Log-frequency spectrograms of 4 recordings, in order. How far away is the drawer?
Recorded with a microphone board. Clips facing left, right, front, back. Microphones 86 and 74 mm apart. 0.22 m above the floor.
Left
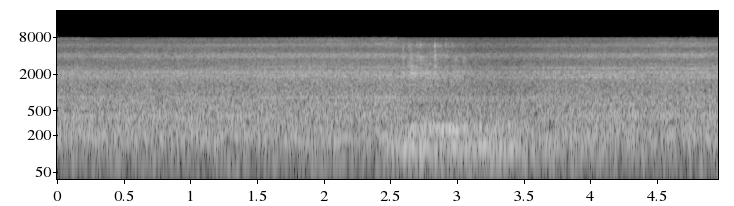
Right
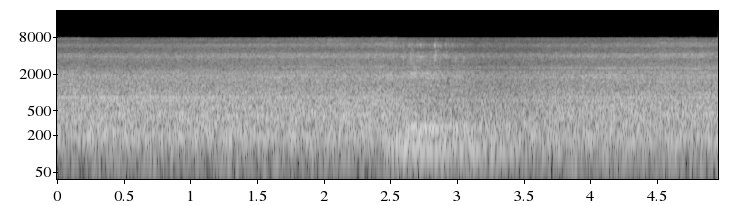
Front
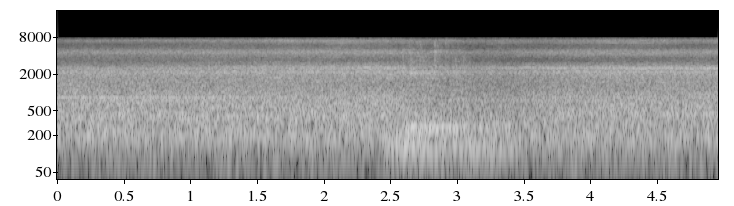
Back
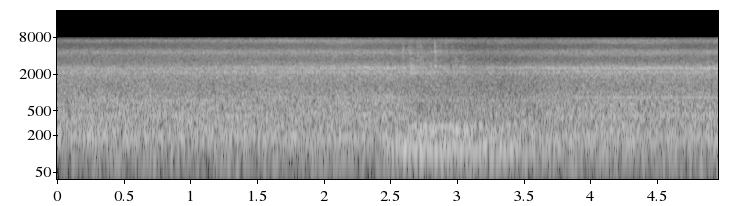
About 3 m.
